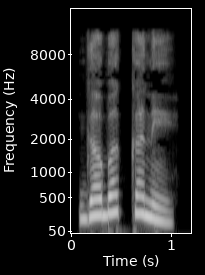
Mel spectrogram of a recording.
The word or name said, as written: ಕಬ್ಬಗಣ್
